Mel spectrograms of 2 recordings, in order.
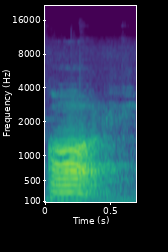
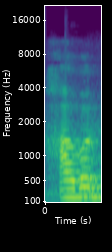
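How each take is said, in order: First: The word begins with a vowel, h silent. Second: The word begins with an audible h sound. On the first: The speaker calls it right. "एच O यू आर होता है आर" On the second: The speaker calls it wrong. "बच्चे उसको miss pronounce कर जाते हैं"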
